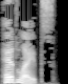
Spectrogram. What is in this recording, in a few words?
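"headlights", British English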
